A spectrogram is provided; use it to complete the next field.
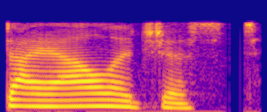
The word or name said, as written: dialogist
